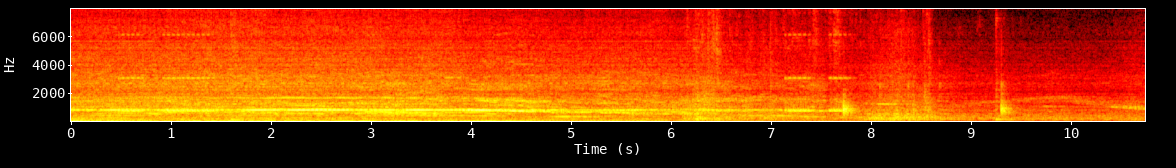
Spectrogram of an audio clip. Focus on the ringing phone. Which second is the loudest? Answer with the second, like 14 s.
1 s.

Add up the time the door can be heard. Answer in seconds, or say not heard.
3 s.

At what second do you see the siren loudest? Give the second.
2 s.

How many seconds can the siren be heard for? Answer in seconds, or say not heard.
11 s.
